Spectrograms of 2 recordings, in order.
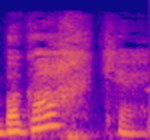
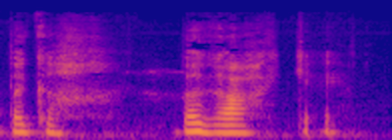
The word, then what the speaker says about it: bagahke: We like that one, bagahke. – Yeah. – But it's really, emphasize on that, bagahke.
